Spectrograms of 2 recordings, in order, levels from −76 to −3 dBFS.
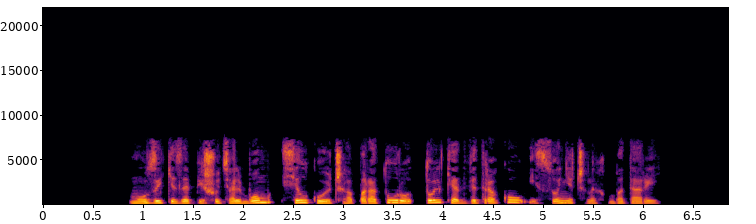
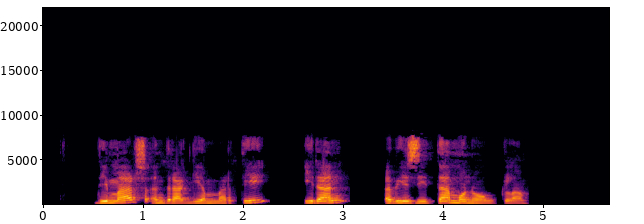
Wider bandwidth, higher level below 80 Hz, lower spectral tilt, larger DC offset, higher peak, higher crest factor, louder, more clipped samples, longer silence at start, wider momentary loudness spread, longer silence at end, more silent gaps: about the same, 7.6 kHz vs 8.2 kHz; about the same, -58 dBFS vs -60 dBFS; about the same, -5 dB/octave vs -4 dB/octave; neither; about the same, -2 dBFS vs -2 dBFS; about the same, 16 dB vs 18 dB; about the same, -18 LUFS vs -19 LUFS; neither; first, 0.85 s vs 0.55 s; about the same, 9 LU vs 10 LU; second, 0.7 s vs 0.85 s; second, 3.73-3.81 s vs 2.27-2.61 s, 3.09-3.41 s, 4.54-4.58 s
